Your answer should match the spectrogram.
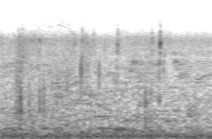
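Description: Steady outdoor background noise with a low rumble and a few faint clicks, with faint voices in the background.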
